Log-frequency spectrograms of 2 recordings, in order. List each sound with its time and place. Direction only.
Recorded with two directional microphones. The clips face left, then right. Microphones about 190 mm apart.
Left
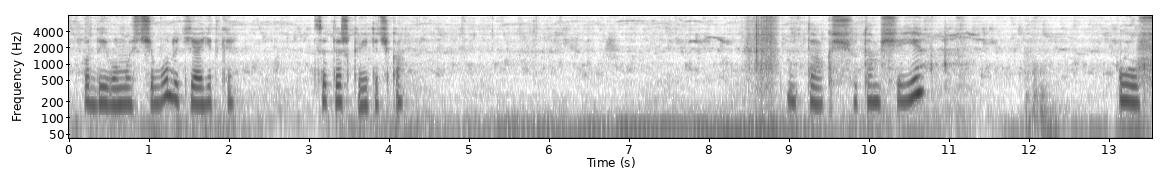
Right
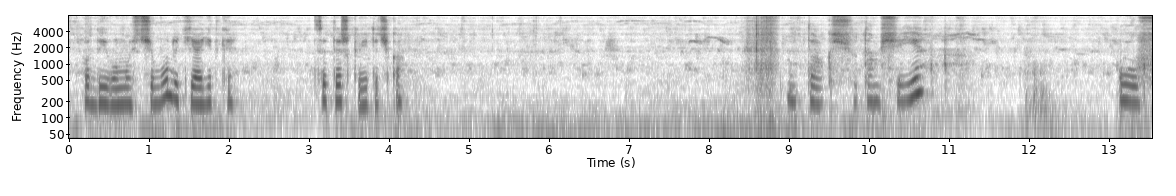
0.2 s speech: centre (ahead or behind)
3.1 s speech: centre (ahead or behind)
8.5 s a sound: 5° right (ahead or behind)
9.2 s speech: 10° left (ahead or behind)
13.1 s speech: 10° left (ahead or behind)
